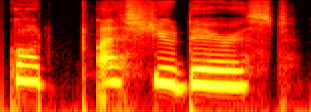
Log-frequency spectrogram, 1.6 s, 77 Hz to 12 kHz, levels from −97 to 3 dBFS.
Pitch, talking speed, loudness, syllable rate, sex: 275 Hz, 155 wpm, -19 LUFS, 5.3 syllables/s, female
